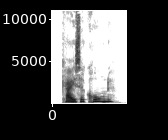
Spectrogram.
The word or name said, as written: kejserkrone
